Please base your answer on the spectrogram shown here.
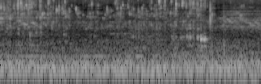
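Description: Homemade liquid peel fertilizer for roses is strained, giving a soft continuous trickle and dripping of liquid, faint and close, with one small splash near the end.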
